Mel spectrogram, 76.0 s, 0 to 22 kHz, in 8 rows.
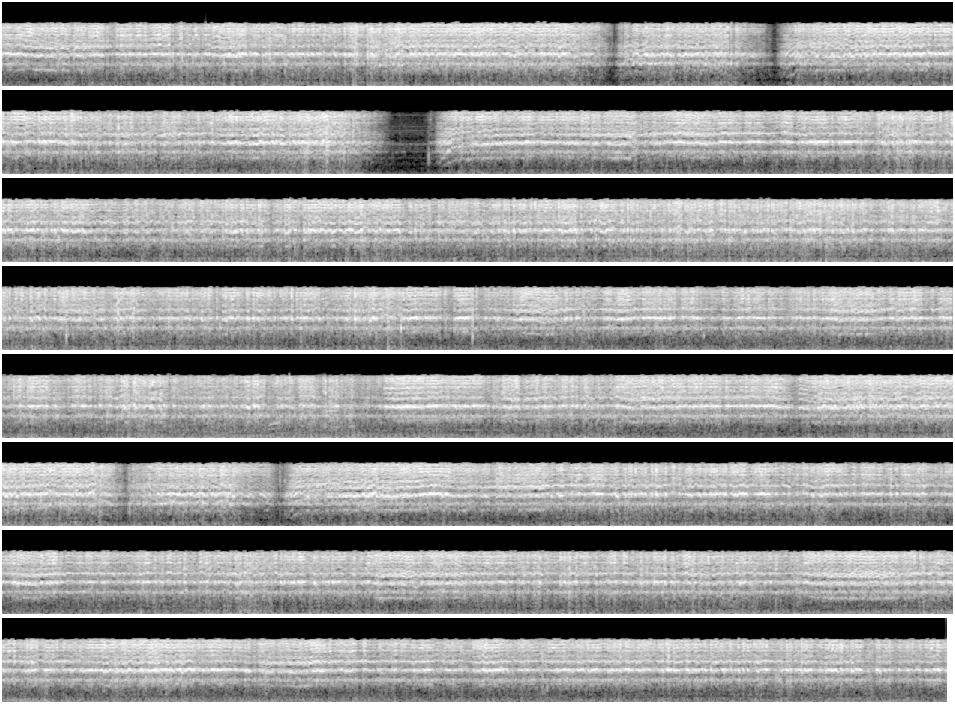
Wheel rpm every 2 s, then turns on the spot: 230, 220, 190, 140, 170, 220, 130, 170, 230, 230, 220, 220, 230, 240, 230, 230, 230, 230, 230, 240, 240, 230, 230, 200, 150, 130, 220, 230, 230, 240, 230, 230, 220, 230, 230, 230, 230, 230.
none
